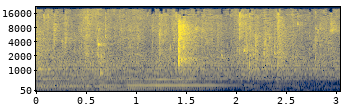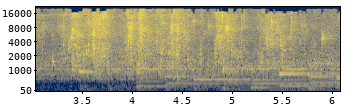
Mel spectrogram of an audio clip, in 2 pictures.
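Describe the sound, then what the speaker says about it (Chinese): Lettuce leaves, a leafy green, being rinsed in clean water in a kitchen: soft continuous splashing and trickling with a few sharper drips, moderately quiet and steady throughout, no talking. "我们一定要用清水给它多清洗2遍，直到洗至水清澈为止。"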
